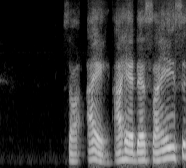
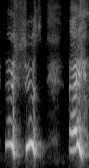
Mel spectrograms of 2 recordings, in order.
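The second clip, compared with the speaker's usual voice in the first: high wheezing laugh through tears; crying laughing; slower than usual. Real, not acted. Cracking up over the tiny sister, high crying laughter. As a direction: laugh till it hurts. Can't stop laughing telling story.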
